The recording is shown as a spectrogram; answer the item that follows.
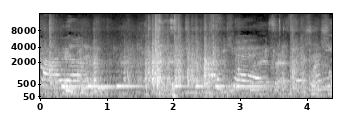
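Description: Children and adults talking over one another, with a steady electronic tone underneath that steps down in pitch a few times.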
